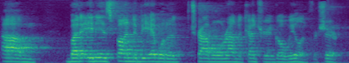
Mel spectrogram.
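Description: Easygoing high-voiced man, echoey. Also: flat delivery, brisk, highs cut off. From Ontario, Canada. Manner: rambling, repeats words, easygoing. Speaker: guest, TV producer. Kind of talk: casual interview chat.

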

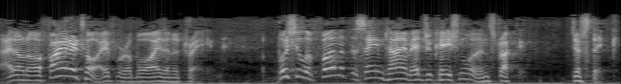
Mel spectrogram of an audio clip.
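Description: A man's voice: a little high, sing-song, quick pace, pushed and bright. A man playing a jovial, blustery middle-aged uncle in a 1940s radio comedy, with hearty, chuckling delivery. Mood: jovial, eager. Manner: chuckling, hearty, exaggerated swoops. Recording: noisy, muffled 1940s radio recording.

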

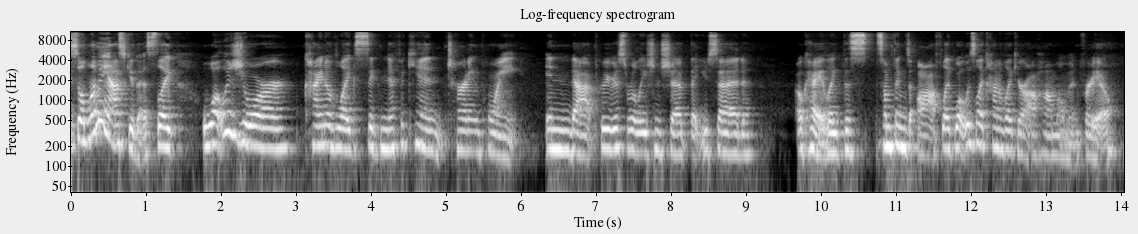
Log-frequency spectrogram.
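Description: A woman's voice: fairly low pitch, a little slow. A woman hosting a casual podcast interview, chatty and leaning on fillers like "like". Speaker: podcast host.

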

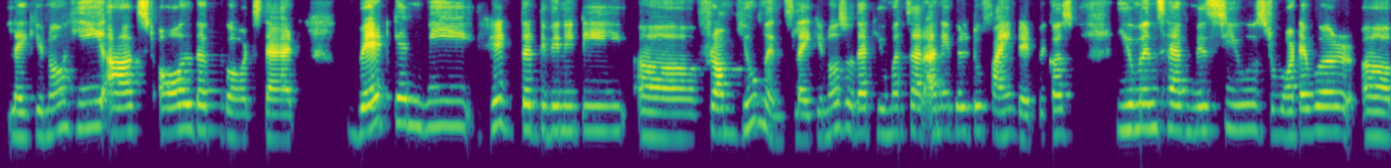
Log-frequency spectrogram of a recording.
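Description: Woman, Indian accent, thirties, author, hesitant, fillers, podcast guest. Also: mid-range voice. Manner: hesitant, many fillers and restarts. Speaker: author and holistic doctor.

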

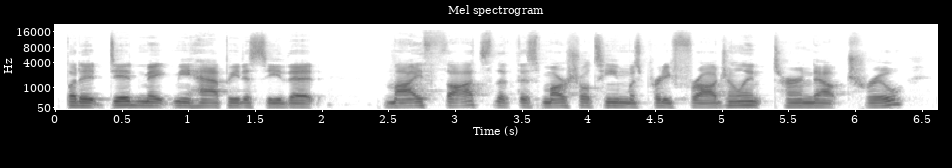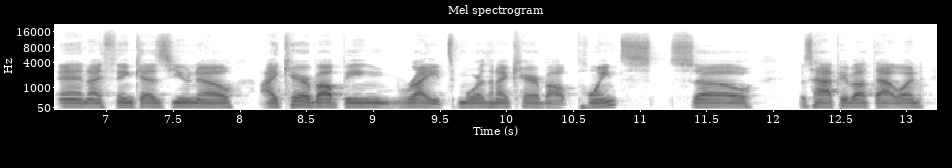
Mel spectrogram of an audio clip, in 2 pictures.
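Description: A man's voice: mid-range voice, level tone, normal speed, fairly bright tone. A man hosting a casual sports podcast, opinionated and wry, talking with plenty of fillers. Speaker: podcast host.

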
